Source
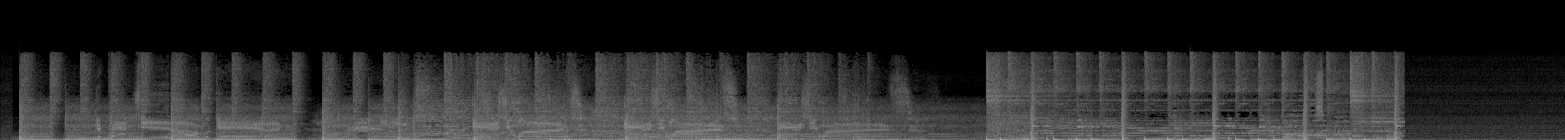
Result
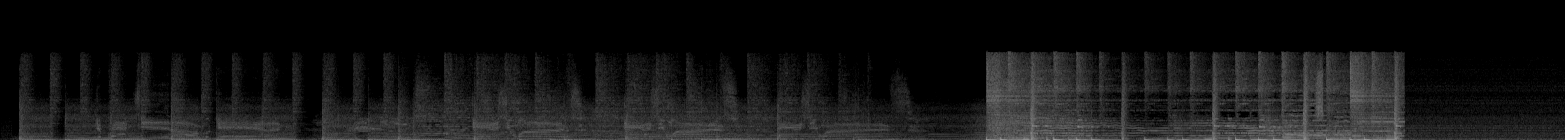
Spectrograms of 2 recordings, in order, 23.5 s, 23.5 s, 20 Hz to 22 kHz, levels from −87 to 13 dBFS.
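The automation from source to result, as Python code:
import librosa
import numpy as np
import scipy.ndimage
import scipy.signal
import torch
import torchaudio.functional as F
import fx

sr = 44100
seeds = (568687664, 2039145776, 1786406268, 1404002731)

y = fx.gain(x, sr, db=fx.line((14.3, -18.0), (14.92, -5.0), (16.03, -5.0), (16.66, -14.5), (17.53, -14.5), (18.72, -6.0)))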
